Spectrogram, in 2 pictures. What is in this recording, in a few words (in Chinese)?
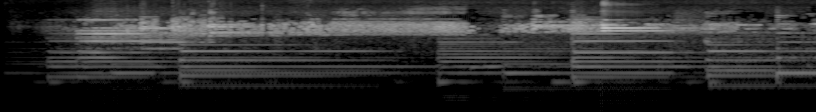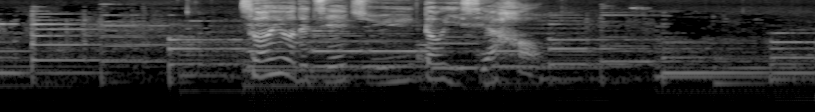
伤感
